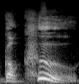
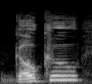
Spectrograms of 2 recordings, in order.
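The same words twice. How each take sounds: First: The stress is on the second syllable. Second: The stress is on the first syllable. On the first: The speaker calls it right. "You're supposed to emphasize the ku" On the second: The speaker calls it wrong. "Everybody refers to him as Goku"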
